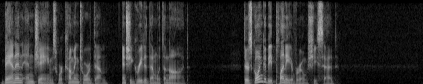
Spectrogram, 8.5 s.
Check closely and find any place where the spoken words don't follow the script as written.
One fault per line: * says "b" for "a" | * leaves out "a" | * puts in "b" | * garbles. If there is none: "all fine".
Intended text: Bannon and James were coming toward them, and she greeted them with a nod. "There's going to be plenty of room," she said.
all fine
